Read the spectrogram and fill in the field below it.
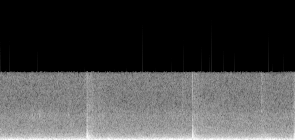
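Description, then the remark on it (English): Steady rain falling, a dense, even hiss of drops with a low rumbling undertone, broken by a few sharp ticks of individual drops. No one speaks. “For example, when you are listening like this, you hear the rain.”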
